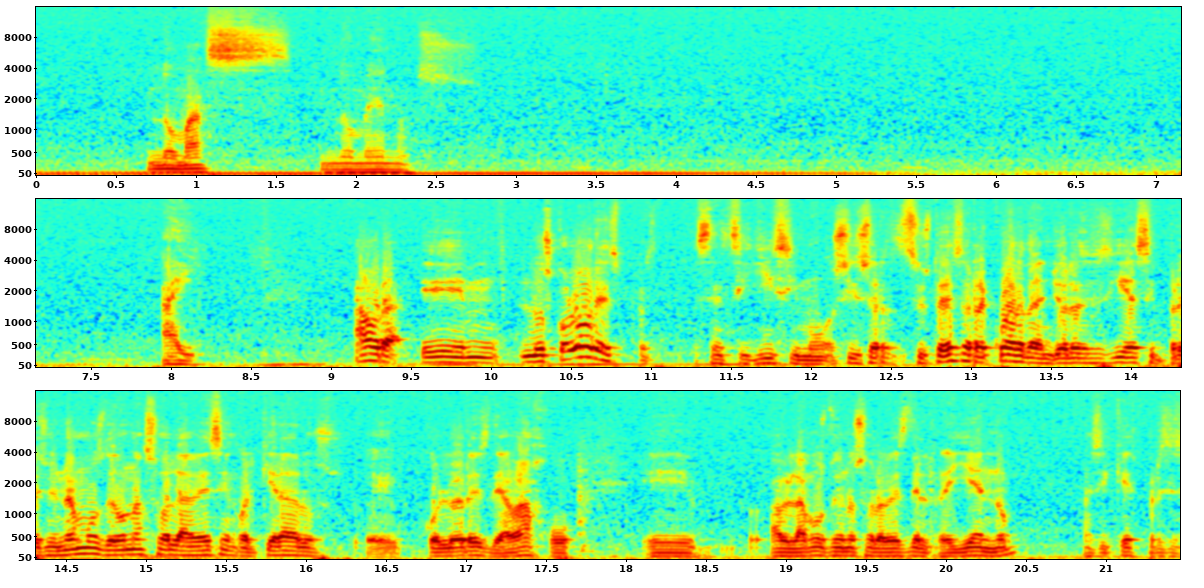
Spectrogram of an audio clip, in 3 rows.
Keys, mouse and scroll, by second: 0.2 click, 1.1-3.9 drag, 4.6-6.0 drag, 6.5-8.1 drag.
